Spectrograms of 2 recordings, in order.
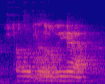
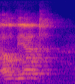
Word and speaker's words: Olivier: Olivia. I said Olivier. Olivier, that's right. Olivier. Alright, I'm gonna say it right from now on. Olivier. No, there's not D at the end. It's just Olivier.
